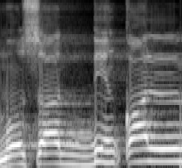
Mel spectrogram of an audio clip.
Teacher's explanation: tanwinnya sudah masuk ke lam dan tidak berdengung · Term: idgham bilagunnah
